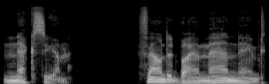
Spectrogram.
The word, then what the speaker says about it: NXIVM: This is the story of NXIVM, pronounced Nexium, founded by a man named Keith Raniera in the late 1990s.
